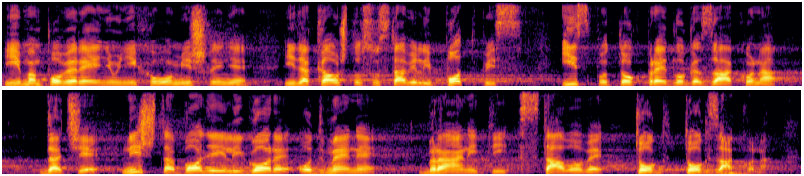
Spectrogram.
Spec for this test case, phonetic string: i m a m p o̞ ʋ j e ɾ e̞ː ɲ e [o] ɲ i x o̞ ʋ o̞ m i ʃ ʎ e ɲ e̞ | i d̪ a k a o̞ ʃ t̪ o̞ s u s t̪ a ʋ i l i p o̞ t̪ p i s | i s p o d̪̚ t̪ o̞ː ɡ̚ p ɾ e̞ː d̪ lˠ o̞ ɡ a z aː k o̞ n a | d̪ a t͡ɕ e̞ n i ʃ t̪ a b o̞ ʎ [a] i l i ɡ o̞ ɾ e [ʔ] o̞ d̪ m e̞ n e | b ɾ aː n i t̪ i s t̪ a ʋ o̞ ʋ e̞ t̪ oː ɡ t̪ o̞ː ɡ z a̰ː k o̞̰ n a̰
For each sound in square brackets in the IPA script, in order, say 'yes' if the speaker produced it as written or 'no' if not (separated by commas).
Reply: no, no, yes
